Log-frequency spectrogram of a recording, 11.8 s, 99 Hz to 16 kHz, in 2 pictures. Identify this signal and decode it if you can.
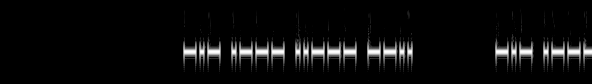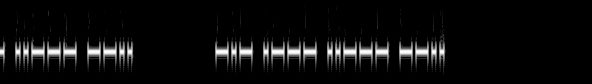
Morse code, heard as a keyed tone, about 30 wpm, 700 Hz. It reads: KJ2Z KJ2Z KJ2Z
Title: USA Call Signs - 4 Characters - Repeated 3x - 30wpm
